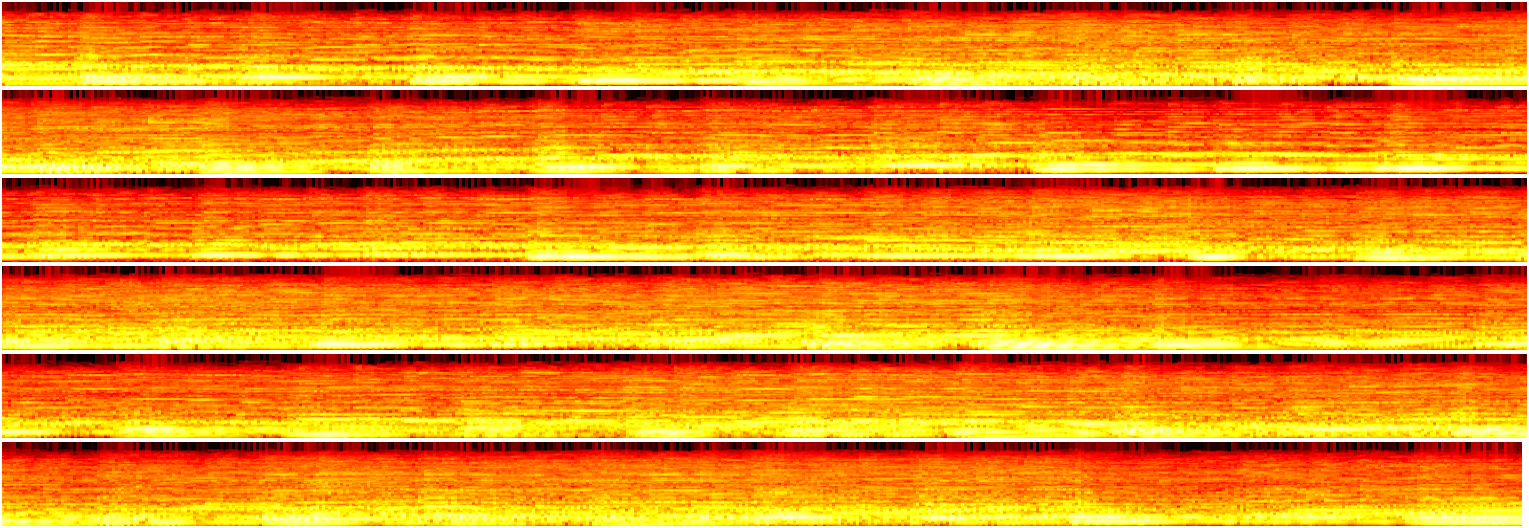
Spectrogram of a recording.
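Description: Chamber string orchestra of violins and cellos playing a classical concerto movement, the notes moving continuously.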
